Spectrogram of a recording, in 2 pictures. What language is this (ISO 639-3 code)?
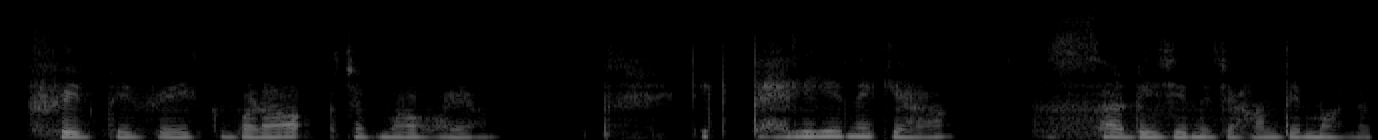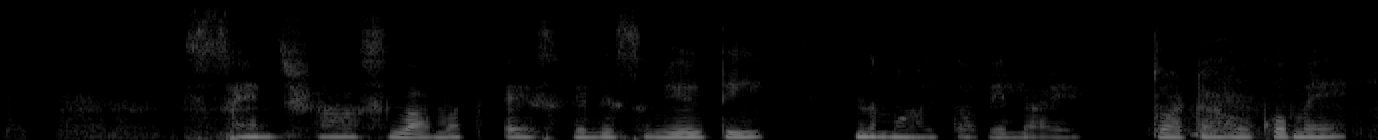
pan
